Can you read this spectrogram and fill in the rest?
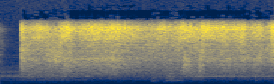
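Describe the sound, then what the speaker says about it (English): An airbrush sprays high flow acrylic paint, a loud steady close hiss that starts abruptly and runs unbroken for nearly three seconds before cutting off. "I preferably like to do airbrushing."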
